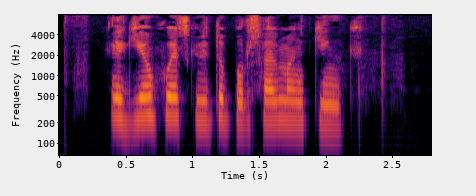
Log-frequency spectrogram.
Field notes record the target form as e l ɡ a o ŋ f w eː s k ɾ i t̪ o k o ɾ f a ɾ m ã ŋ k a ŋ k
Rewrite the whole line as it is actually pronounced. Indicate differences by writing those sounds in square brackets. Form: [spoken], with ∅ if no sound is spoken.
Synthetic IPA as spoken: e l ɡ [i] o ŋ f w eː s k ɾ i t̪ o [p] o ɾ [s] a [l] m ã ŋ k [i] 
